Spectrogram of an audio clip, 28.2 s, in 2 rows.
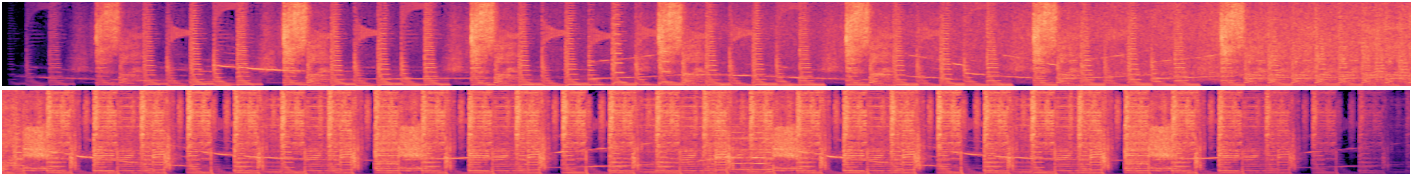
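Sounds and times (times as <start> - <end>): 
electro mix: 0.0 - 28.1.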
